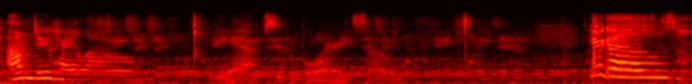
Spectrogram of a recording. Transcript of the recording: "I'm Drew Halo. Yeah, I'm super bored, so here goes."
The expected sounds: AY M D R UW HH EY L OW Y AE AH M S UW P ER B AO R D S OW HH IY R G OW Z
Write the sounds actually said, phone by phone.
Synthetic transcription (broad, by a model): AY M D UW HH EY L OW Y AE AH M S UW P ER B AO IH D S OW HH IY R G OW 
